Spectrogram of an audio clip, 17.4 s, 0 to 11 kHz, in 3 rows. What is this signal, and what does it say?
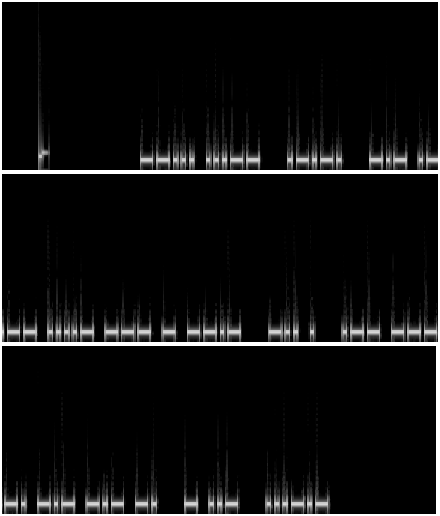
Morse code, heard as a keyed tone, about 22 wpm, 700 Hz. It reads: 73 <AR> KJ4OTQ DE W9KKN TU <SK>
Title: Practice QSO - Exchange 4 - Ending - 22wpm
